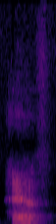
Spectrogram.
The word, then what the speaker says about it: half: LF al final de las palabras, la L es muda. Half y calf. La L no se pronuncia.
